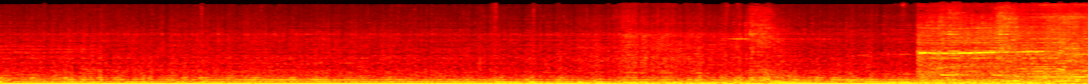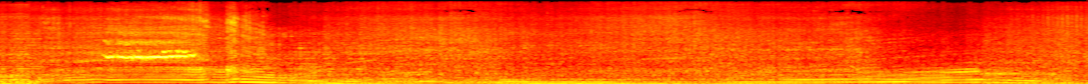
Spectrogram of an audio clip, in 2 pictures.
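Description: Classic Mini four-cylinder A-series engines. First, a steady engine drone heard from inside a moving Mini. Then Minis drive past one after another, their engine notes rising and falling, with a brief loud high-pitched tone about halfway through.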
